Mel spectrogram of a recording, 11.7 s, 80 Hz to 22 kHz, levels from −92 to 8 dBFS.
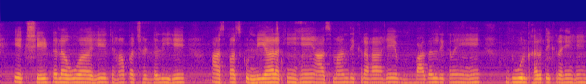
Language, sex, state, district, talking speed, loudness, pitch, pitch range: Hindi, female, Bihar, Madhepura, 140 wpm, -19 LUFS, 180 Hz, 175-185 Hz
